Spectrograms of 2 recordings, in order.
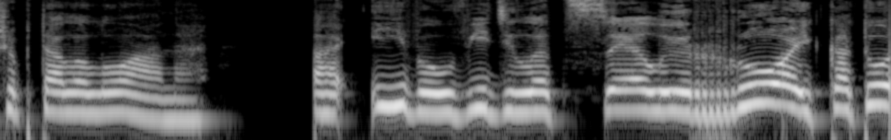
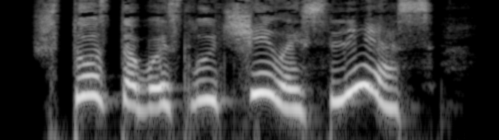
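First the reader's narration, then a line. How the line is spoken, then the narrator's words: Angry shout. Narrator (Russian): сердито выкрикнула она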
